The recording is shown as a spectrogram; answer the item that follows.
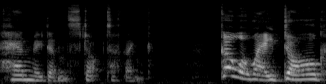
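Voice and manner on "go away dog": loud, nastiest, horrid howling voice. A boy yells at a huge dog that ran up to another child: horrid howling voice. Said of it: "he howled in his most horrid voice".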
